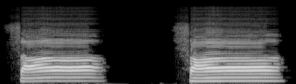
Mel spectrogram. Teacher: زبان کی نوک کو سامنے والے اوپر کے 2 دانتوں کے اندرونی کناروں سے نرمی سے لگا کر باریک آواز میں پڑھیں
